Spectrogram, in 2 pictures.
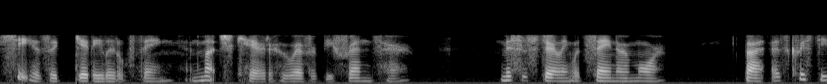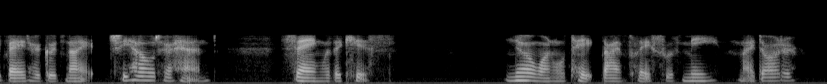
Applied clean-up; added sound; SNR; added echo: none; none; none; none.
